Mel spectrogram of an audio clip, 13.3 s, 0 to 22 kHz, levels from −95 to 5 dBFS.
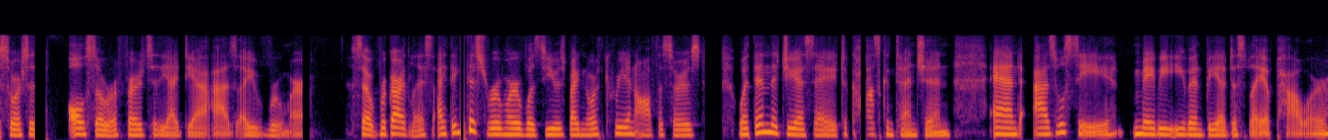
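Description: Speech with packet loss on an ADPCM call: hard-edged silent holes at 0.34 s (120 ms lost), 3.02 s (80 ms), 4.60 s after "regardless I" (40 ms), 7.04 s before "within the" (180 ms) and 8.60 s before "contention and as we'll" (60 ms). Unlike a simple dropout, each gap leaves the G.722 decoder's predictor out of step, so the speech returns slightly distorted until it resettles.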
